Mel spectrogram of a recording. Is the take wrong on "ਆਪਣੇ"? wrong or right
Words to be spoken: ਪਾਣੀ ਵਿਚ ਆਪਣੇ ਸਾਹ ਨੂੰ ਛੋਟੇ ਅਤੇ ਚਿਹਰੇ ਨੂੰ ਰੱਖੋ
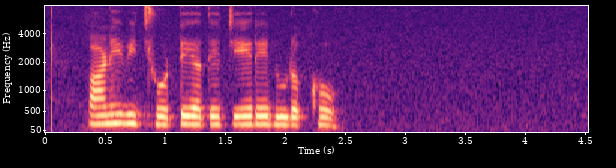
wrong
